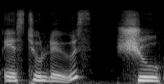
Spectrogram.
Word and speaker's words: 输: 输. Like book. Same pronunciation.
